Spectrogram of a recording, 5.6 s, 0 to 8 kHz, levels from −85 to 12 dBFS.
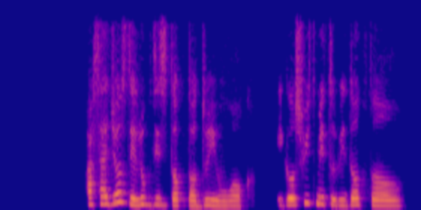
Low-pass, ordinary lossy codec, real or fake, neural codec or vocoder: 7.2 kHz; none; fake; codec, 24 kHz, 0.9 kbps, DualCodec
